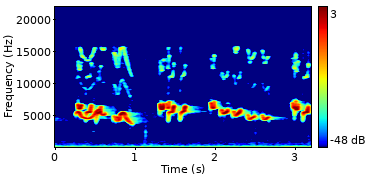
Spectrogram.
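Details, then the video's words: Van Hasselt's sunbird, fighting song for bird training: two warbled high phrases followed by a string of evenly spaced thin wavering notes, quiet background. "Suara Kolibri Wulung Tarung Buat Masteran"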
